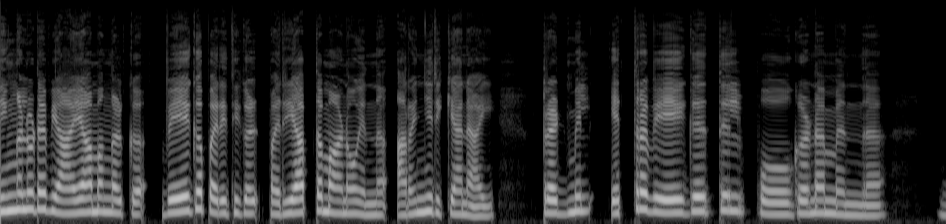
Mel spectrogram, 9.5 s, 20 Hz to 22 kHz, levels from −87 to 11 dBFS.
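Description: A time-stretched section runs from 6.47 s to the end at 9.46 s. The speech suddenly slows to 0.52 times its pace with its pitch unchanged, sounding dragged, likely because software lengthened it by repeating short slices of audio.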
